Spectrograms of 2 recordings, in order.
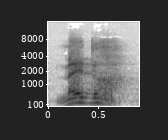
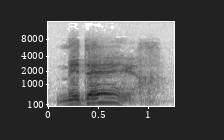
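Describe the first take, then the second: First: The name is said with its original pronunciation. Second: The name is said with a French pronunciation. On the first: This is the exact pronunciation of the name. "pour le prononcer exactement" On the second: This is how French speakers usually say the name. "en français nous disons couramment Médère"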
